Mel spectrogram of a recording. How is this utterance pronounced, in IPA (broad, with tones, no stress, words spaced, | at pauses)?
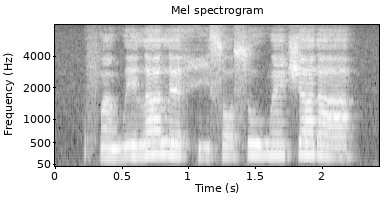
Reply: fã˨we˧la˦ lɛ˧hi˨sɔ˧so˦ wɛ̃˧ʃa˦ ɾa˧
